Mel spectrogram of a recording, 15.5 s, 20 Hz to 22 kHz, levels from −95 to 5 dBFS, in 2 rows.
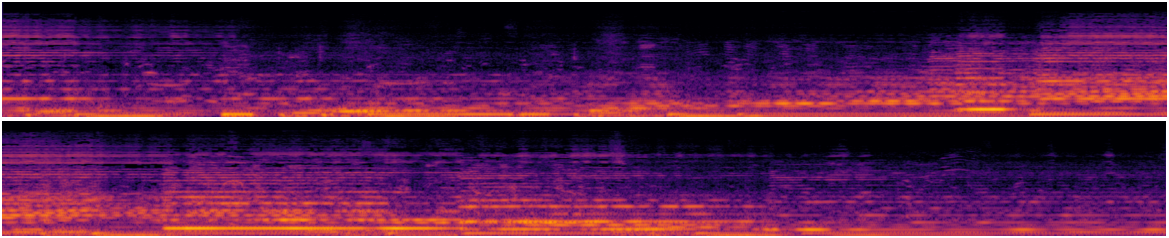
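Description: Throughout the clip, a noise suppressor applied to music or sounds, one designed for speech, treats steady tones and ambience as noise. Its gain swings by around 15 dB, so sustained material pumps and thins while sharp attacks pass largely intact.

Sound cut by the noise suppressor occurs at 1.03–1.45 s, 3.66–3.92 s, 5.54–5.71 s, 12.55–13.09 s and 13.26–15.52 s, with drops of about 8 to 10 dB. Held sounds sink and decays are truncated.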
